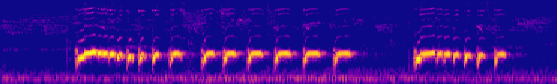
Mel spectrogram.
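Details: Local zebra dove used as a lure to attract wild birds, singing in the Mataram pakem rhythm style: a rising opening note followed by a rapid string of short staccato coos, then a second phrase repeating the pattern, over a low background hum.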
